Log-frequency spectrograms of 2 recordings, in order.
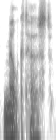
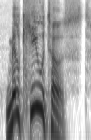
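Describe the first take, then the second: First: The name is said with two syllables. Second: The name is said with three syllables. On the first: "I think you're right, Dan" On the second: "I would have added an extra syllable"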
